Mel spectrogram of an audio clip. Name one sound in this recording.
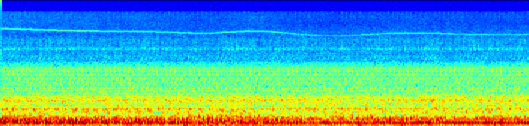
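A truck engine hums steadily at cruising speed.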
